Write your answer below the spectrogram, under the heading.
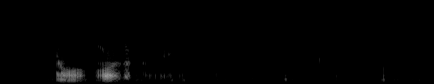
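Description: Two loud gurgling rumbles followed by softer bubbling and a few faint clicks: ordinary stomach rumbling.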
